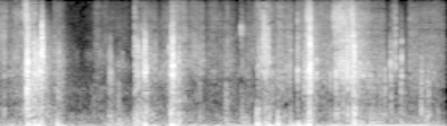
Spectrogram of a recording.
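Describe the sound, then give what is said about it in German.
Paper pages being leafed through while someone searches for a particular page: a quick series of crisp rustles and flicks, irregular and fairly soft, with short gaps between the bursts. “Einen Moment, ich äh, suche die Seite.”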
